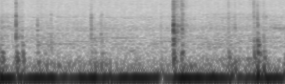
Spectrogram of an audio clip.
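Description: Quick clacking keystrokes on a computer keyboard, irregular taps close up over a loud steady low hum, with no voices.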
